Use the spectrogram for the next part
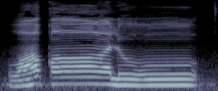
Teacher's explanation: وقالوا، وقا الف مدہ ہے، قاف کو ایک الف کی مقدار کھینچ کر پڑھیں گے، اور قاف مستعلیہ میں سے اس لیے قاف کو موٹا پڑھیں گے۔ لو واو مدہ ہے، لام کو بھی ایک الف کی مقدار کھینچ کر پڑھیں گے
